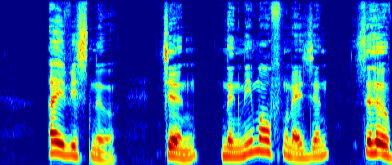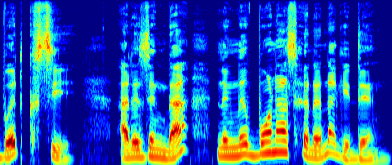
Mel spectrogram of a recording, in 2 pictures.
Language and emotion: Bodo, happy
